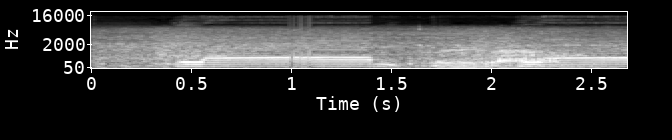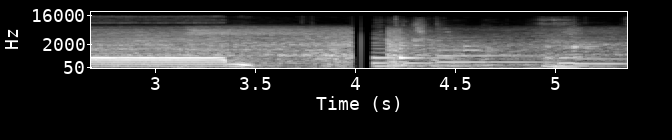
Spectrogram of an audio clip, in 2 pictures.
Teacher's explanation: জিহ্বার আগার কিনারা সামনের উপরের দাঁতের মাড়ির সঙ্গে লাগাইয়া উচ্চারণ হয় লাম, লাম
